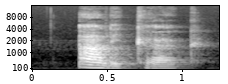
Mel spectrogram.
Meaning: 1. common periwinkle (Littorina littorea) 2. periwinkle, any mollusk of the genus Littorina
- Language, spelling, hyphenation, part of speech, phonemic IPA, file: Dutch, alikruik, ali‧kruik, noun, /ˈaːlikrœy̯k/, Nl-alikruik.ogg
